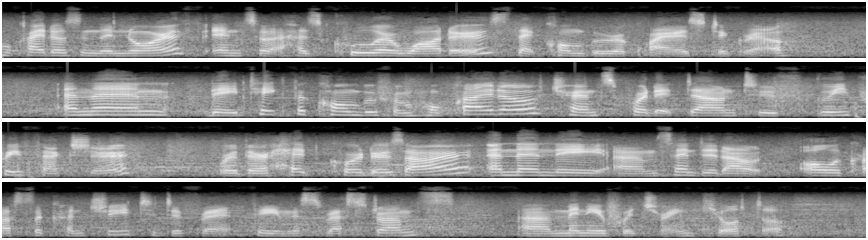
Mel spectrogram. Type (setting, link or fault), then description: fault, background noise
